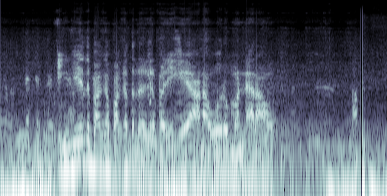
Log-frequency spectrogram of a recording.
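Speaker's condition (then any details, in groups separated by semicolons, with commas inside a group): No condition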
